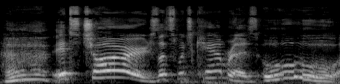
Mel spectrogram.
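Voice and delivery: gasp, then a bright high burst of delight; surprised that the battery is already charged. Real, not acted. Vlogger discovers charged battery, gasps with delight.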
